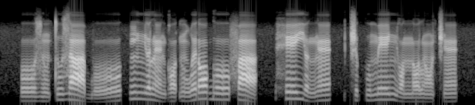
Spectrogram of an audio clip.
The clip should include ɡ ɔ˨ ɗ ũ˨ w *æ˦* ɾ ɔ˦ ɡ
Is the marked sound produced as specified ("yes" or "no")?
no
